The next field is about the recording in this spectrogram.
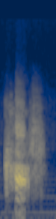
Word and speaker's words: Qoph: Now, there's another letter called Kof, which is spelled Q-O-P-H.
